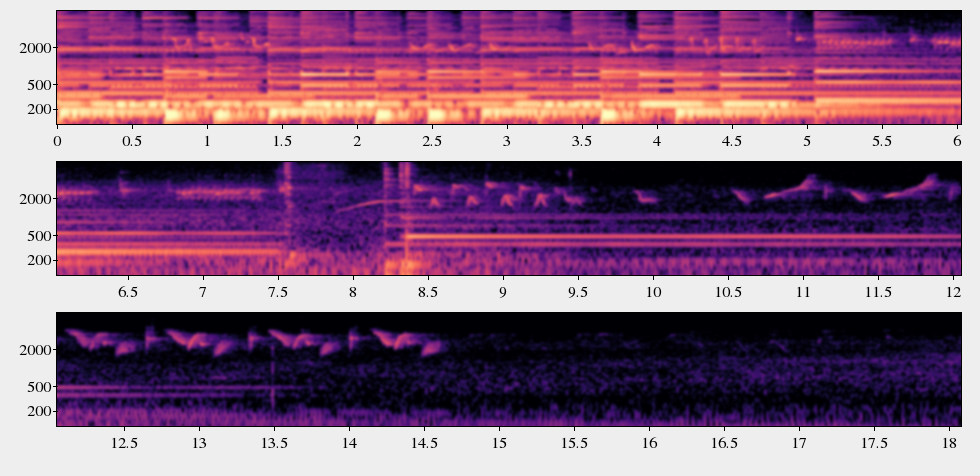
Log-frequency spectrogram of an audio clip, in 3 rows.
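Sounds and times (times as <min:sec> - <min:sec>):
background music chord: 0:00.0 - 0:13.1
birds chirping: 0:00.0 - 0:18.0.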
